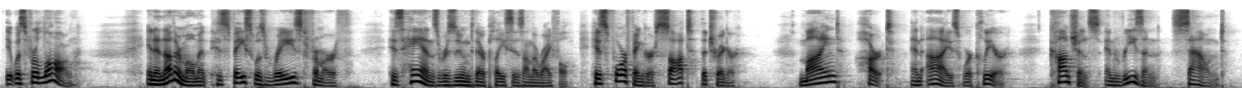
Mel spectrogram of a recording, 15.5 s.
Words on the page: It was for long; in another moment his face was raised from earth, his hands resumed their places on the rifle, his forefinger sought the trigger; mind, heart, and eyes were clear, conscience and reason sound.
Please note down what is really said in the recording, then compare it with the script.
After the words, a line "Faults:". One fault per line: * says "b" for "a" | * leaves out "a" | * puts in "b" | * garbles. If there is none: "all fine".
It was for long; in another moment his face was raised from earth, his hands resumed their places on the rifle, his forefinger sought the trigger; mind, heart, and eyes were clear, conscience and reason sound.
Faults:
all fine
